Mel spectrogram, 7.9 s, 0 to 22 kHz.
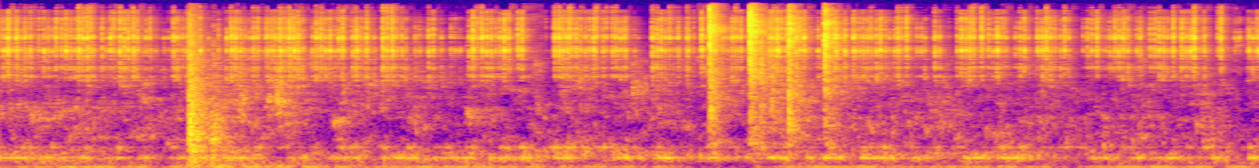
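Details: Custom watercooled PC (MSI Z390, i9 9900k, 2x RTX 2080 Ti Sea Hawk, EK RGB fans): light, uneven buzzy rattle over soft fan hum at steady speed; likely a loose or worn fan, unconfirmed.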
